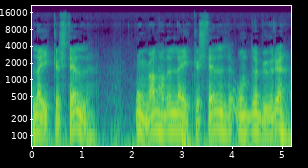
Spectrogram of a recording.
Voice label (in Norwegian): leikestell, Numedalsmål; Ongan hadde leikestell onde bure.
